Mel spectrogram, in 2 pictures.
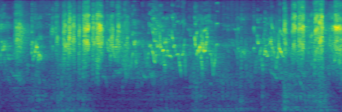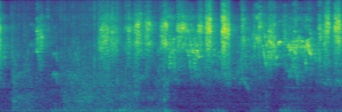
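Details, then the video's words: Parrot chirping with sharp, high chirps and twittering trills piled on top of each other, dipping briefly near four and a half seconds before a loud, dense stretch of chatter returns. "Parrot Relaxing | Parrot sound | Parrot chirping sounds | Parrot voice | Parrot Talking voice"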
